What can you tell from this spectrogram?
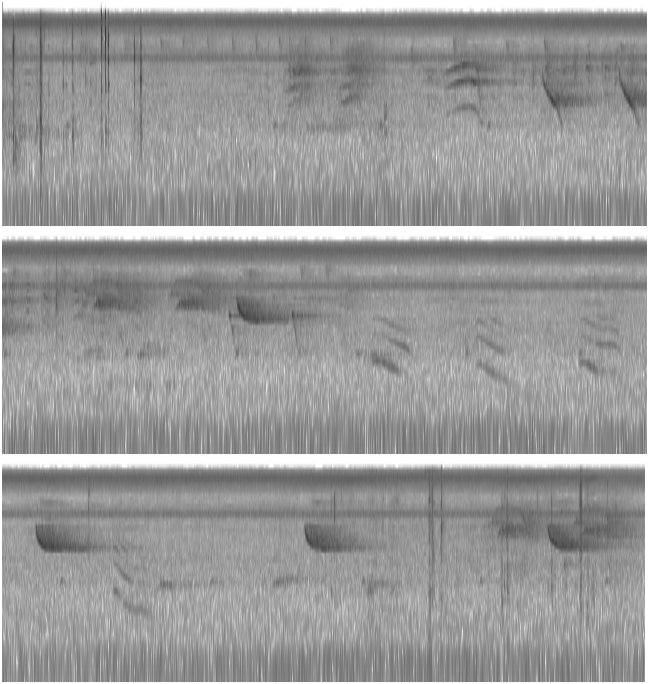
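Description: Wild birds calling: a series of short, sharply falling whistled calls every few seconds, with fainter lower falling notes between them, over a steady hum of background noise. A few sharp clicks near the start.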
